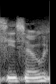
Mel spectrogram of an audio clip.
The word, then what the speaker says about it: CISO: Pronounced as CISO, not anything else.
